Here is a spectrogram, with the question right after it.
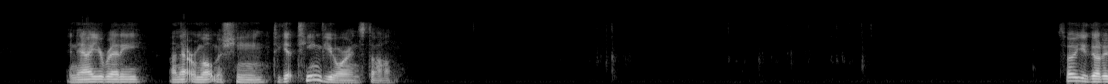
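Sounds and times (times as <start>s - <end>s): faint keyboard typing: 4.6s - 6.5s, 7.2s - 8.9s.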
